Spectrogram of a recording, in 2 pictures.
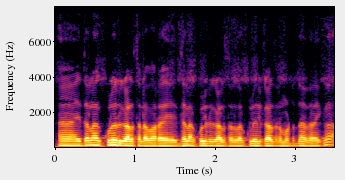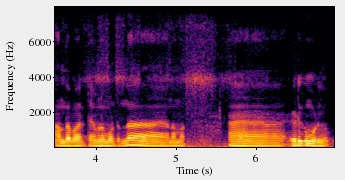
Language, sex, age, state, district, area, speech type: Tamil, male, 30-45, Tamil Nadu, Namakkal, rural, spontaneous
